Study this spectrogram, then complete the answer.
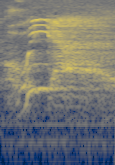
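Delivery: very high, soft mock squeal; squeaky delighted yes. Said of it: "I was just like".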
